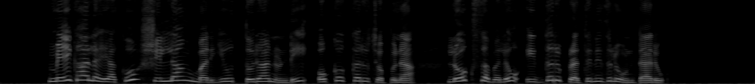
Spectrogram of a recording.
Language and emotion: Telugu, neutral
